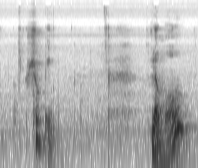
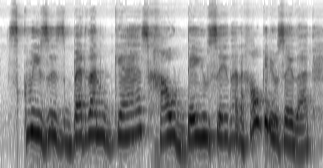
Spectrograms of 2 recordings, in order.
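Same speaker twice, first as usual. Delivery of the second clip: how dare you, offended; indignant Lomov; 2 semitones higher, 5 dB louder than usual. Retold or imitated. Teacher voicing Lomov outraged at Natalia's claim, louder.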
